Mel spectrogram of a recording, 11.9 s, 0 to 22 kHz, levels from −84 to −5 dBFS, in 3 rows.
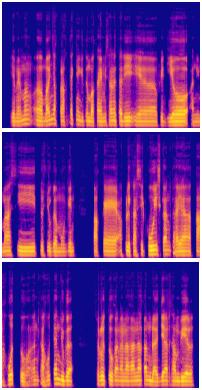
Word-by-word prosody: ya, 115 - -5
memang, 140 +7 -3
eee, 120 -1 +1
banyak 140 +4 +1
prakteknya, 135 -4 -5
gitu, 115 0 -4
Mbak, 110 0 -1
kayak 110 -1 +1
misalnya 120 +2 -1
tadi, 115 -1 +1
eee, 110 -1 -2
video 110 +2 +3
animasi, 115 +1 -1
terus 120 - -4
juga 115 -1 0
mungkin 110 +1 -4 0.3
pake 115 -1 +1
aplikasi 120 +1 -2
kuis 130 0 +4
kan, 130 - 0
kayak 115 0 +1
Kahoot 115 +5 +1
tuh 105 -3 -2
kan, 130 +3 -6
Kahoot 130 +1 -3
kan 150 - +4
juga 125 -1 +4 0.4
seru 130 -1 +2
tuh, 130 -3 +2
kan 125 -1 +1
anak-anak 120 +1 +1
kan 130 - +2
belajar 120 +2 +2
sambil, 115 -1 +3
115 Hz, 170 wpm, -16 LUFS, 110-125 Hz, 0.4 s, kuis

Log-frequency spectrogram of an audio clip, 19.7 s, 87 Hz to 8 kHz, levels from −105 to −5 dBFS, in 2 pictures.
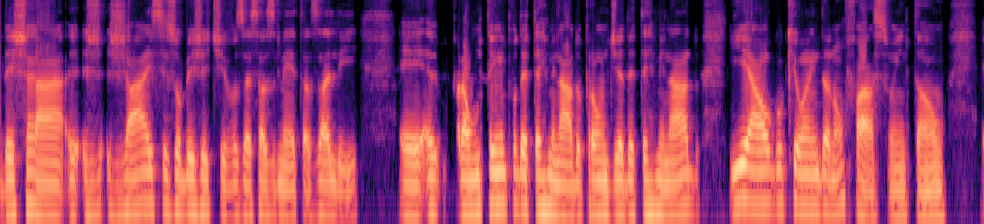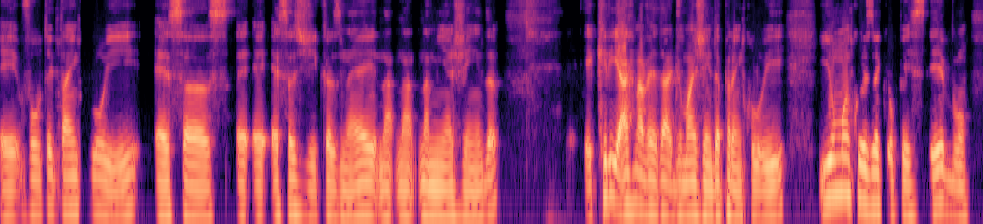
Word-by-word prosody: deixar 105 -2 0 0.2
j 110 +2 -7
já 115 +3 -1
esses 125 -2 -4
objetivos, 110 -3 -3
essas 100 +1 -2
metas 95 0 -4
ali, 100 -3 -2 0.4
eh, 100 +3 +1 0.2
para 115 - +4
um 110 +1 +2
tempo 125 +2 +1
determinado, 110 -5 +1
para 110 - 0
um 105 0 +1
dia 110 +1 0
determinado, 110 +2 -1 0.3
e 140 +3 +4
é - - +7
algo 130 0 +2
que 130 - -3
eu 125 - +3
ainda 120 -1 +1
não 110 +5 -3
faço, 90 - -1
então, 90 +1 -2 0.3
eh, 95 0 -1
vou 110 -1 -1
tentar 115 0 -1
incluir 110 -1 -2
essas, 95 -2 +2
eh - - 0
eh, 100 - 0
essas 105 +1 0
dicas, 95 -1 -3
né, 95 +3 +2
na 95 +1 -2
na 95 0 -2
na 100 0 0
minha 95 -1 +2
agenda, 95 +2 -2 0.8
e - - -2
criar, 155 -5 +4
na 120 -2 +3
verdade, 105 -3 +1
uma 100 +1 +2
agenda 100 0 +2
para 95 - 0
incluir, 95 +4 0 0.3
e 155 - +4
uma 170 +1 +4
coisa 135 -5 +4
que - - -6
eu - - -1
percebo 100 0 0
105 Hz, 170 wpm, -24 LUFS, 95-115 Hz, 0.8 s, é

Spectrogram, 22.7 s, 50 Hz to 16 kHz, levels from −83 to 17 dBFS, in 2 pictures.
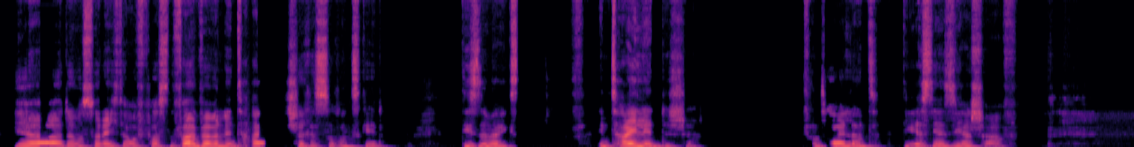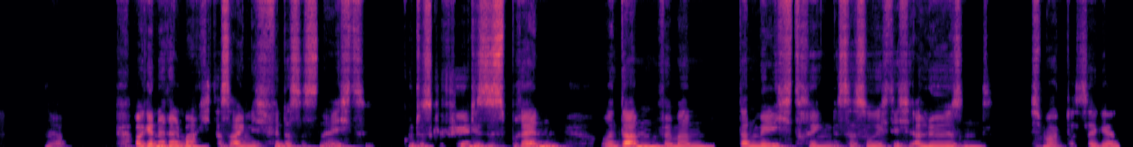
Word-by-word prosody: Ja, 125 0 +4 0.2
da 130 +1 -5
muss 135 +1 +1
man 130 - -3
echt 120 +1 -3
aufpassen, 125 +1 -4
vor 135 - +7
allem, 160 -1 +4
wenn 145 0 +5
man 145 -1 +1
in 125 -2 -3
thailändische 120 -1 -3
Restaurants 110 -1 0
geht. 120 +2 -11 0.8
Die 135 - -1
sind 125 0 0
immer 115 -1 0
ex 105 -2 -1 0.8
in 135 -2 -3
thailändische 120 -5 +2 1.1
von 120 - -11
Thailand. 110 -3 -1 0.2
Die 130 - -10
essen 115 +1 +1
ja 115 -1 -2
sehr 110 0 -3
scharf. 105 - -7 1.6
Ja. 125 -1 -14 0.7
Aber - - +2
generell 215 +8 +4
mag 215 +2 +1
ich 210 0 -8
das - - +2
eigentlich. 120 0 -1
Ich - - +1
finde, 190 0 -2
das 175 -1 0
ist 170 -1 0
'n 170 - -9
echt 170 +4 -2 0.4
gutes 175 -2 -2
Gefühl, 170 - -8
dieses 140 -6 +7
Brennen. 210 - -1 0.3
Und 145 +1 -4
dann, 215 +5 +6
wenn 175 - -2
man 175 -1 -3 0.2
dann 145 +1 +1
Milch 175 +4 +2
trinkt, 115 -4 -5
ist - - -1
das 130 -1 +1
so 140 - -5
richtig 160 +3 -4
erlösend. 135 -7 -3 0.4
Ich - - -3
mag 130 -1 -7
das - - -15
sehr 120 -1 -6
gerne. 115 -1 -4
130 Hz, 160 wpm, -23 LUFS, 120-170 Hz, 1.6 s, vor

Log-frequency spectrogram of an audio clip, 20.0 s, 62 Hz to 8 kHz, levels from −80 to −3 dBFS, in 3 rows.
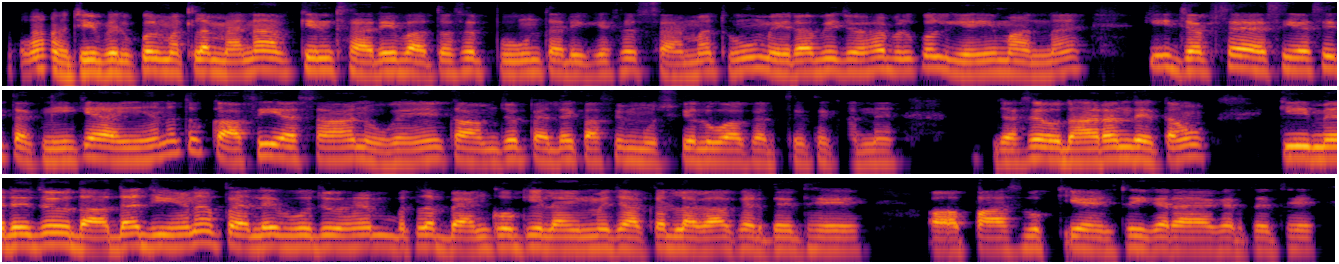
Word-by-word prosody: हाँ 165 -4 +2
जी, 140 +5 +3
बिल्कुल 140 +2 +3
मतलब 145 +1 +2
मैं 130 -1 0
ना 155 +3 +2
आपकी 145 +1 -1
इन 155 0 +1
सारी 140 0 +2
बातों 135 -1 +1
से 150 +2 -1
पूर्ण 135 +1 -3
तरीक़े 130 -1 -3
से 150 +3 -3
सहमत 140 0 -5
हूँ, 155 +4 -3
मेरा 140 -2 +2
भी 150 +2 -2
जो 145 0 -1
है 165 - +1
बिल्कुल 155 +3 -3
यही 130 -1 -1
मानना 130 -1 -2
है 155 +2 -6 0.3
कि 185 - -2
जब 155 -2 +2
से 185 -2 +4
ऐसी-ऐसी 155 +2 0
तकनीके 135 +4 -1
आई 145 -3 +3
हैं 155 +3 -2
ना, 205 - -4
तो 235 +2 -6
काफ़ी 175 - +2
आसान 145 -1 0
हो 130 -4 -3
गए 125 0 -3
हैं 145 +2 -2
काम 135 -3 -1
जो 150 +2 -1
पहले 140 +1 -1
काफ़ी 130 +3 -3
मुश्किल 135 0 -5
हुआ 130 -1 +1
करते 120 -1 -7
थे 125 - -7
करने। 120 0 -10 0.5
जैसे 130 +4 +1
उदाहरण 135 +2 +3
देता 145 -2 +2
हूँ, 165 +2 -1 0.4
कि 155 0 +4
मेरे 150 +1 +4
जो 170 +1 +4
दादाजी 150 +3 +3
हैं 155 - +1
ना 185 - +1
पहले 150 +1 +4
वो 145 0 -1
जो 145 0 0
हैं 150 - +1
मतलब 145 -1 -2
बैंकों 135 +2 +1
की 150 +1 +1
लाइन 135 -1 0
में 140 0 -1
जाकर 135 +1 +1
लगा 130 -1 +3
करते 130 0 -2
थे 125 -1 -2 0.4
अ, 120 -1 +4
पासबुक 130 +2 0
की 145 - -1
एंट्री 135 +1 -1
कराया 125 -2 +1
करते 125 0 -5
थे। 130 +3 -7
140 Hz, 230 wpm, -24 LUFS, 130-150 Hz, 0.5 s, से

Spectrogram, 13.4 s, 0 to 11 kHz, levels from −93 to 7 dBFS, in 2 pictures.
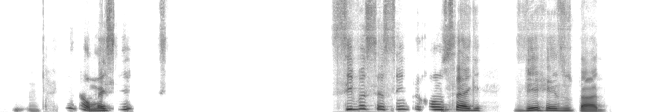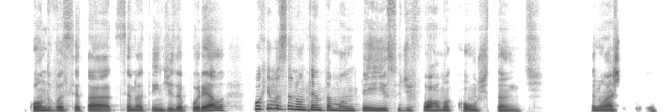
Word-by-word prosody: Uhum. 105 +1 -21 0.3
Então, 380 -4 0
mas 175 +4 +4
se 270 - -5 0.3
s - - -16 1.7
se 290 - +3
você 295 -1 -1
sempre 280 0 -6
consegue 245 -8 +4 0.3
ver 170 +9 +5
resultado 155 - +2 0.9
quando 145 +1 +1
você 140 0 -2
tá 130 -5 0
sendo 130 +1 -4
atendida 125 -1 -3
por 125 -1 -1
ela, 190 +9 +4 0.3
por 315 -1 +1
que 370 - -1
você 320 -4 -3
não 260 -3 +5
tenta 230 -3 +1
manter 175 -3 -1
isso 165 +2 -2
de 150 0 -8
forma 140 0 0
constante? 130 -7 -6 0.5
Você - - -6
não 145 - -1
acha 135 0 -1
que - - -36
seria 120 +1 -16
155 Hz, 145 wpm, -25 LUFS, -, 1.7 s, ver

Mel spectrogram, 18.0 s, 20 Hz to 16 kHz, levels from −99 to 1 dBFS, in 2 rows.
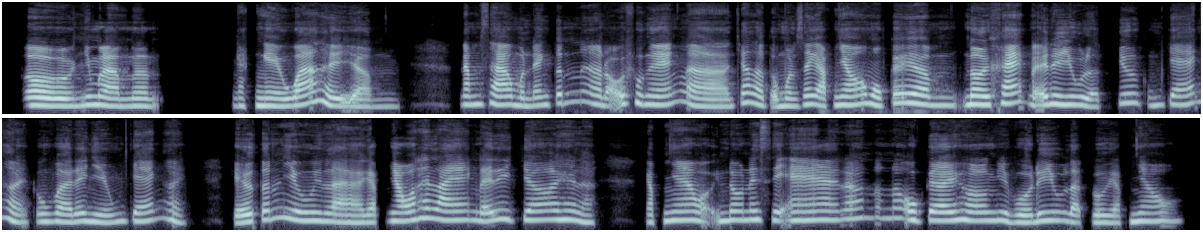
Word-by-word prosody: Ừ, 220 -2 +6
nhưng 240 +2 0
mà 220 -4 +5
mà 210 +1 -1 0.6
ngặt 215 -1 -9
nghèo 215 -2 +2
quá 255 +9 +4
thì, 220 -5 +3
ờm, 195 0 -3 0.5
năm 250 +1 -1
sau 250 -2 +3
mình 220 -3 -2
đang 230 +2 -2
tính, 285 +4 -4
a, 290 -6 -2
đổi 260 - 0
phương 270 0 -2
án 250 +6 +1
là 210 -6 +2
chắc 300 -1 0
là 250 - +1
tụi - - -4
mình 210 -1 -2
sẽ 255 - +1
gặp 230 -2 +1
nhau 240 +1 +2
ở 275 - +1
1 235 -5 0
cái, 290 0 +3
ừm, 230 -4 +2
nơi 250 0 +5
khác 285 +3 +4
để - - +3
đi 255 -1 +3
du 245 - 0
lịch 195 -2 -2
chứ 290 +1 -5
cũng 230 -2 -9
chán 260 +4 -4
rồi, 235 -9 -2
cũng 225 0 -4
về 220 -2 0
đây 230 +2 -1
nhiều 205 -3 -2
cũng 225 +3 -6
chán 245 +5 -4
rồi, 235 -8 -5 0.3
kiểu, 200 +3 +2
tính 275 +7 -4
vui 245 -3 +1
là 205 -3 0
gặp 205 0 -2
nhau 240 0 0
ở 260 - +2
Thái 315 +2 0
Lan 265 -2 +1
để 235 +1 +1
đi 280 +1 -2
chơi 270 +1 -2
hay 275 - 0
là 205 -3 -4 0.4
gặp 205 +2 -7
nhau 260 +1 0
ở - - -5
Indonesia, 265 +1 -1
đó, 295 +2 -4
nó 325 0 -14
nó 315 +1 -7
ô 265 - +3
kê 255 0 +2
hơn, 250 -2 0
như 245 -3 -2
vừa 200 0 0
đi 235 +4 -1
du 255 - -5
lịch 210 -4 -2
vừa 200 0 -2
gặp 195 +1 -8
nhau. 235 +1 -4
245 Hz, 265 wpm, -22 LUFS, 220-265 Hz, 0.6 s, Ừ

